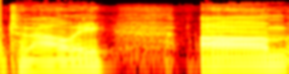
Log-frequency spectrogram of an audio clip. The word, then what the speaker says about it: Tonali: Is it Tonelli? Denali. There you go, Tonali.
